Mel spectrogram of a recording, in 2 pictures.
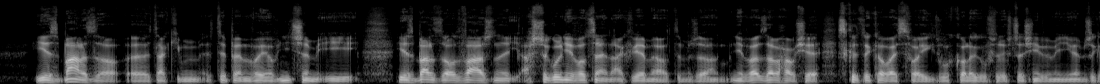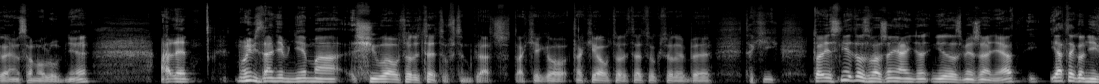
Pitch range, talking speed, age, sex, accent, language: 95-125 Hz, 160 wpm, 50-69, male, native, Polish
